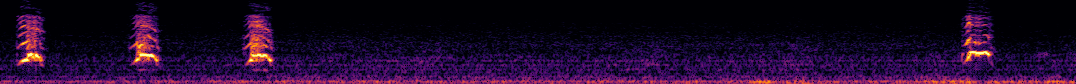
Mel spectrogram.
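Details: Dachshund, a sausage dog, from a compilation of naughty wiener puppies: three short sharp barks about half a second apart, then a pause and a single fourth bark, over a low steady background hum.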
